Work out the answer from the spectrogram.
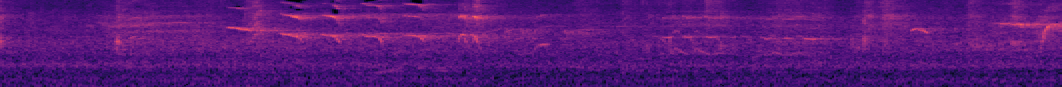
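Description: Small birds chirping: a few runs of short, high, quickly repeated notes over steady outdoor background noise.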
